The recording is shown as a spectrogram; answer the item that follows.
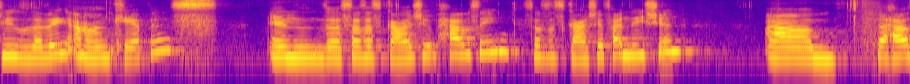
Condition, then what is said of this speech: Down syndrome. Just the way I like speak or talk to somebody might seem weird, kind of.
